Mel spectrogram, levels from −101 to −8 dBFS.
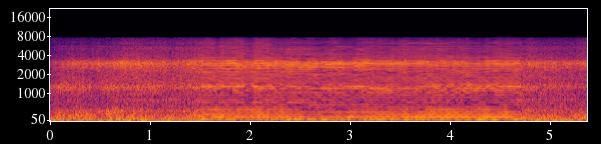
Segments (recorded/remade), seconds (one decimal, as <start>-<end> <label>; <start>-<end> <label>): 0.0-1.5 recorded; 1.5-4.7 remade; 4.7-5.4 recorded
